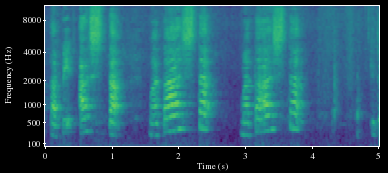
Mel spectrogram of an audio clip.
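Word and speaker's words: 明日: Ashitanya nggak dibaca ashita, tapi ashita.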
